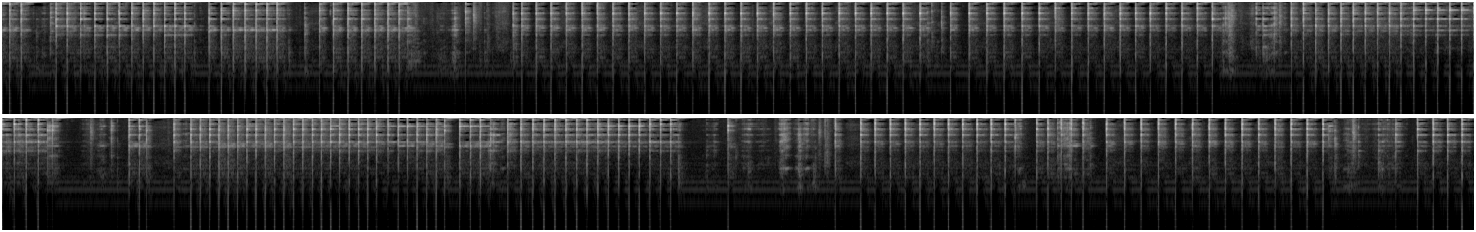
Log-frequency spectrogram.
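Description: Blacksmith's hand hammer striking a red-hot flat iron bar on an anvil, about three blows a second with a bright metallic ring, in runs broken by short pauses.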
